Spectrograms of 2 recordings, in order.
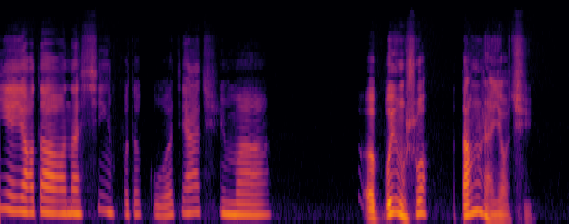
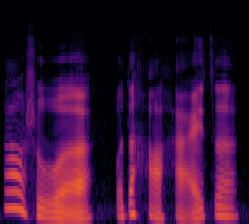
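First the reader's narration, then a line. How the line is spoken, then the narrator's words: Laughing question. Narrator (Chinese): 赶车的笑着问他说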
